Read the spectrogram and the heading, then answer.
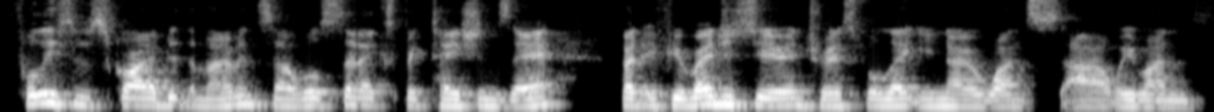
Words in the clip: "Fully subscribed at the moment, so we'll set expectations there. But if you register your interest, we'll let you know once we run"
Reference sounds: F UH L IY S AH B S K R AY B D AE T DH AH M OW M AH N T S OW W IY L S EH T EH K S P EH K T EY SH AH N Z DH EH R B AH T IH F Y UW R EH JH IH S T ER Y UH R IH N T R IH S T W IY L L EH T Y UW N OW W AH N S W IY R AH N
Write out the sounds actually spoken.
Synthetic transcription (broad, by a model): F UH L IY S AH B S K R AY B D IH T DH AH M OW M AH N T S OW W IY L S EH T EH K S P EH K T EY SH AH N Z DH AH R B AH T IH F Y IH R EH JH IH S T ER Y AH R IH N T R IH S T W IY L L EH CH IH N OW W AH N S W IY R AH N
